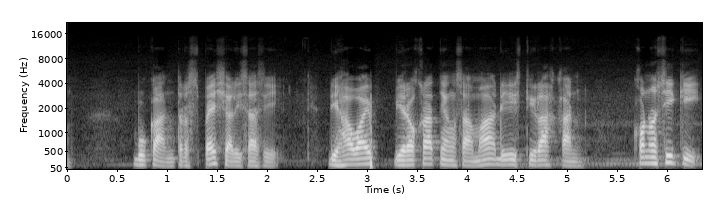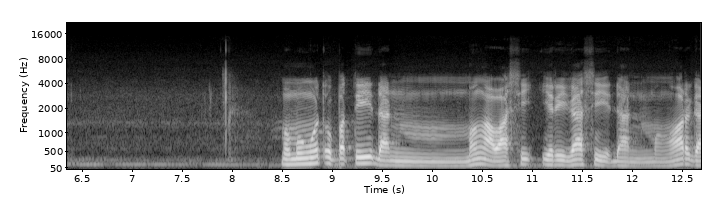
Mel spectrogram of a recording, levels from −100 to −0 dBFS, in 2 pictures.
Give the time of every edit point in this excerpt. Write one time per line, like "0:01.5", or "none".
0:03.1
